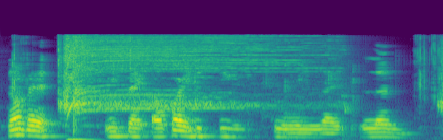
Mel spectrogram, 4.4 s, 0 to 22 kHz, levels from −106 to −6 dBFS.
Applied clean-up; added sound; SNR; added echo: classical method log-MMSE.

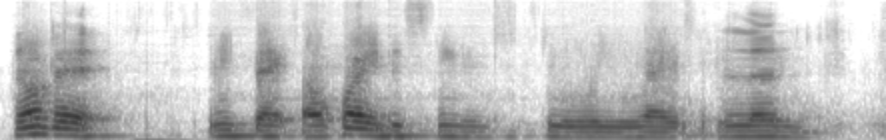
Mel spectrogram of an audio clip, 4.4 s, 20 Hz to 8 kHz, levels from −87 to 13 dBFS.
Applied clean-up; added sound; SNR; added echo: neural separator model SepFormer DNS4.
